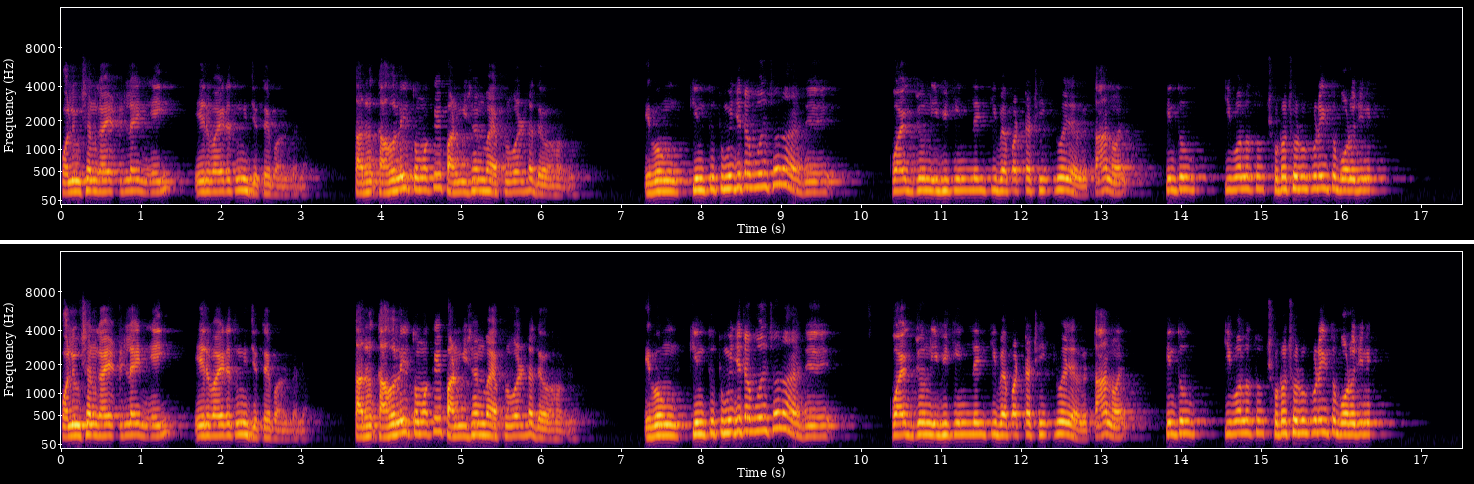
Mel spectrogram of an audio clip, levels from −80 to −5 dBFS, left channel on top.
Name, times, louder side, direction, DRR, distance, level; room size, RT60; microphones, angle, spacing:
voice 1, 0.0-1.4 1.7-3.1 3.7-6.4 7.3-9.7 10.4-13.3 13.8-14.2 14.5-16.4, right 2 dB, 45° right, 10 dB, 1.5 m, -20 dB
26.0 x 17.5 x 9.4 m, 0.76 s
head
